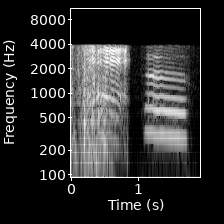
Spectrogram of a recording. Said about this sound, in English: Wait, is that a goat? Goats are a great gift, but maybe not for her.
